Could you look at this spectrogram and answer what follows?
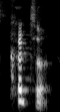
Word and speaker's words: Qatar: They pronounce it Qatar forever, but it's pronounced Qatar because actually there's no U, so you can't say Qatar. It's Qatar.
